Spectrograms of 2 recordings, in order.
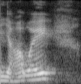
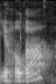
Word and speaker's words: Jehovah: in the old testament i know a lot of people will will say yahweh i don't know where that actually came from because in my hebrew classes that i studied the correct pronunciation for that would be jehovah and so that's really close to our english jehovah so i much prefer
